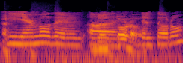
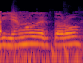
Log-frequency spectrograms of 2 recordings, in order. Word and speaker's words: Guillermo del Toro: Roll that R, bro.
